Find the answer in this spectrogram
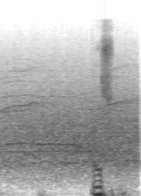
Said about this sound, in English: I couldn't remember which button it was, and so now... No, that delayed applause felt really genuine. It did.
